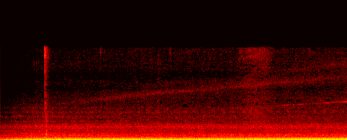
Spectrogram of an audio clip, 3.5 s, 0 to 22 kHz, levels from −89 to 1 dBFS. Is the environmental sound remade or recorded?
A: recorded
